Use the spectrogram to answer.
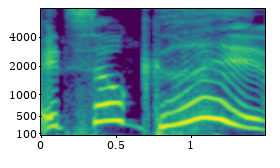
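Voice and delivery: slow, drawn-out gushing. Real, not acted. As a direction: savor every word.

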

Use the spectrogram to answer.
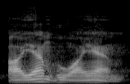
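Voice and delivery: voice of God. Acted. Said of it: "And God said to Moses".

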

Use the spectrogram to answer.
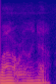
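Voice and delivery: ordinary delivery

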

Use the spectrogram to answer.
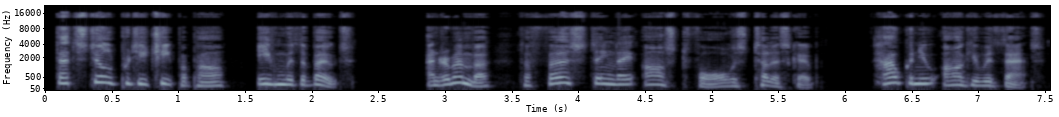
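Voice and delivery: put-on high-pitched girl reasoning; persuasive daughter. A narrator's reading. Daphne persuading her papa about the gift, reasoning.

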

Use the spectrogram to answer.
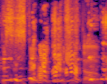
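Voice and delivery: real laughter through the words; laughing. Real, not acted. Laughing, high and loud.

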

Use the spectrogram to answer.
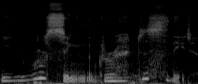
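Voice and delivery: hushed menacing whisper; whispered threat. Retold or imitated. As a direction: breathe the threat quietly.

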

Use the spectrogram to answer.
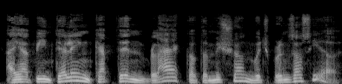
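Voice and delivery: lightly voiced Belgian detective; a hint of a fussy foreign sleuth; Poirot. Detective tells his friend where they will stay, lightly voiced.

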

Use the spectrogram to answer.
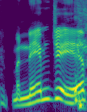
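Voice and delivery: meme voice. Retold or imitated. Co-host quoting the My name Jeff meme, dopey. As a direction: deliver the meme line dumb and flat. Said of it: "and go".

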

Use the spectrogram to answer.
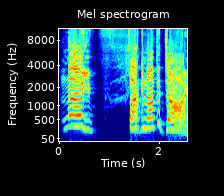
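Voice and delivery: put-on drunken shout. Co-host re-enacts yelling drunkenly at the movie, in a loud shout. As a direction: yell at the screen like a drunk fan. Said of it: "that was me in a drunken state".

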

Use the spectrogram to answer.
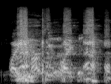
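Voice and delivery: breathless laughter swallowing the words; laughing. Real, not acted. Still teasing his friend, helpless with laughter. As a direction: laugh so hard the words break up.

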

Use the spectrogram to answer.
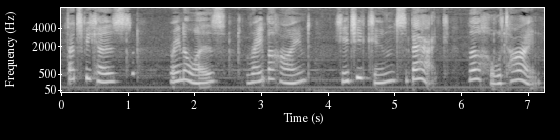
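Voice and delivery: slow, high, unsettling sweetness; creepy girl voice. Acted. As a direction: linger on each word like a stalker.

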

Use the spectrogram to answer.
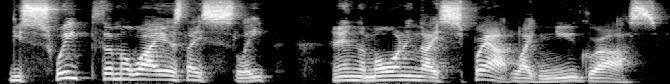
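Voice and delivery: ordinary talk

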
